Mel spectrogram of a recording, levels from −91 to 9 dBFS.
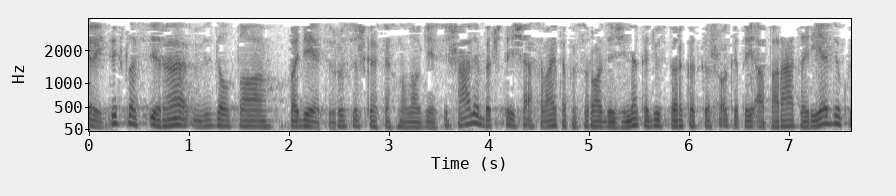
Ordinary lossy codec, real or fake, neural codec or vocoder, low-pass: MP3, 16 kbps; fake; codec, 16 kHz, 16 kbps, FreqCodec, larger model; 3.6 kHz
